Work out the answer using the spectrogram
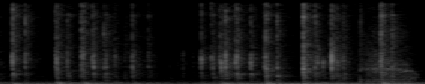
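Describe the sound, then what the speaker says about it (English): Rapid, uneven keystrokes on a computer keyboard, nearby and fairly quiet, tapping out a web address in short bursts with brief pauses and no voices. "Then I will type in my URL"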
